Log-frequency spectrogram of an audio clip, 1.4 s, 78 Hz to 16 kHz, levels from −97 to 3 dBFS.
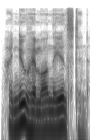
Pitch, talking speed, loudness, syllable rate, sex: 115 Hz, 265 wpm, -14 LUFS, 6.4 syllables/s, male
